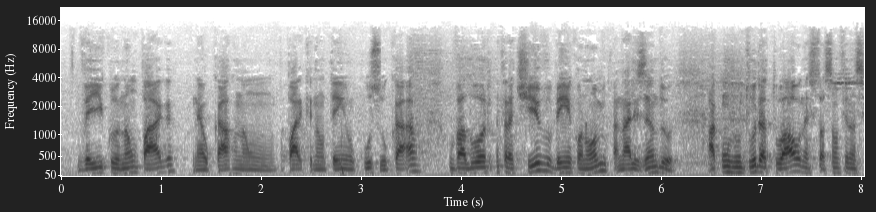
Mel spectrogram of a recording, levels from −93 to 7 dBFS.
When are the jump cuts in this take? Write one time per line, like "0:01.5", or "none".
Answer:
0:02.2
0:03.2
0:04.4
0:05.5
